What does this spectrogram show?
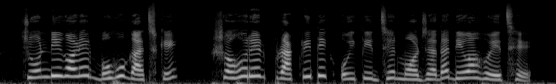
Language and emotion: Bengali, neutral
